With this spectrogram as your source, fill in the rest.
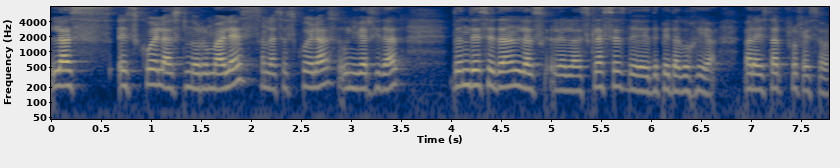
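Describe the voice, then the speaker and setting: Against a quiet background, a woman with a French accent speaks fairly slowly at a medium pitch with fairly even intonation. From Belgium (French-speaking, Brabant Wallon); Belgium. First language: French (speaking Spanish). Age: 20s. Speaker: exchange student in teacher training. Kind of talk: informational talk to camera. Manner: halting, with repetitions. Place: office.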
